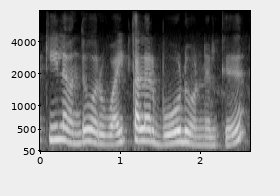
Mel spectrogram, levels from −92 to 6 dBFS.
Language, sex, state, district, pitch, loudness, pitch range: Tamil, female, Tamil Nadu, Chennai, 230 Hz, -15 LUFS, 190-255 Hz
